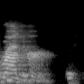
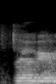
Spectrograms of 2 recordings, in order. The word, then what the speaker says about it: Ruger: Do you pronounce it Ruger or Rugger? Ruger, ma'am.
